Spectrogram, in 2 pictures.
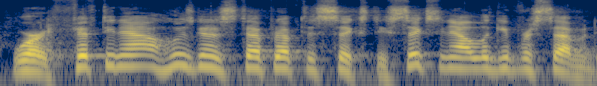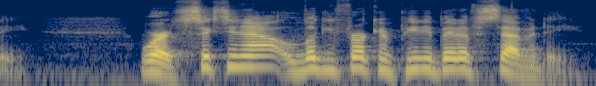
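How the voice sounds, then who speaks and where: High-pitched male auctioneer calling bids. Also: lively intonation, rapid-fire. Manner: auctioneer's patter, repeating bids and calls for the next. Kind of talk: live auction calling, bid chant.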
